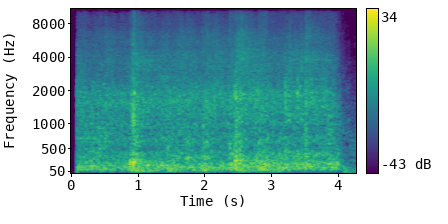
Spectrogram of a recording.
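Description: Skateboard wheels rolling over a wooden skatepark surface, a steady rumble with two sharp knocks, about a second in and again past the middle.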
